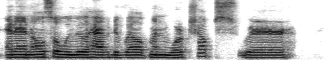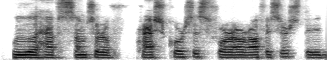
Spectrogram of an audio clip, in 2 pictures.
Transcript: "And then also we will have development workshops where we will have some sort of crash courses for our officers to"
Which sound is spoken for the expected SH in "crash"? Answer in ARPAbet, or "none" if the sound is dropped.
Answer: SH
